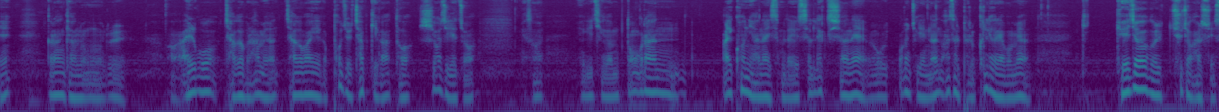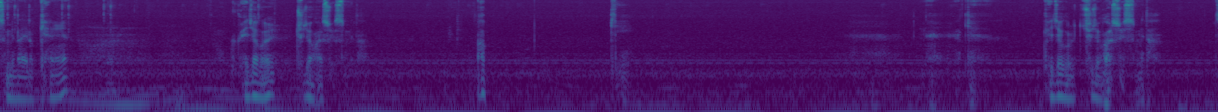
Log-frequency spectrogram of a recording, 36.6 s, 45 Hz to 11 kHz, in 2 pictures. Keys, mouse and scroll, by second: 13.6 click, 15.3 click, 17.4 click, 18.1 click, 18.9 click, 19.5 click, 21.9 click.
